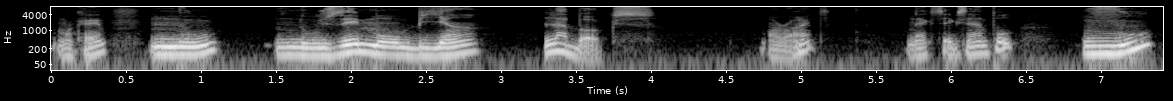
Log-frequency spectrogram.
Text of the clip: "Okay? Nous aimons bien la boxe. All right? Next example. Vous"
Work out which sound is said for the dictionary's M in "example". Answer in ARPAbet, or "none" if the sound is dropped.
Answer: none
